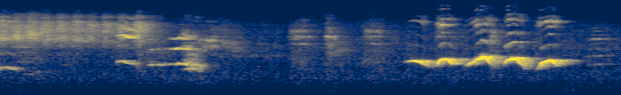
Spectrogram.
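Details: Talking pet African grey parrot gives a few mixed whistles and squeaks, then a loud wavering whistled phrase rising and falling several times in quick succession.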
